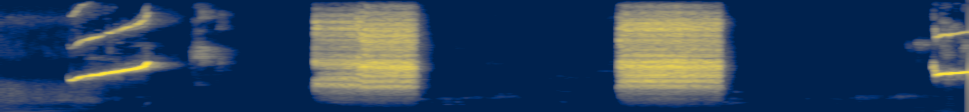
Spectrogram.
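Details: Morning Oriental magpie-robin: one bright rising whistle, then two long harsh rasping bursts separated by silence, and a final whistle at the end.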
